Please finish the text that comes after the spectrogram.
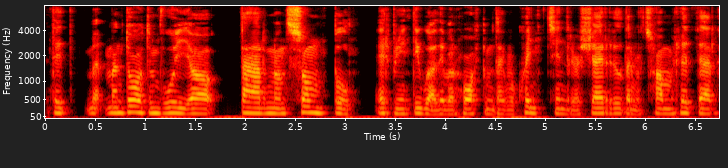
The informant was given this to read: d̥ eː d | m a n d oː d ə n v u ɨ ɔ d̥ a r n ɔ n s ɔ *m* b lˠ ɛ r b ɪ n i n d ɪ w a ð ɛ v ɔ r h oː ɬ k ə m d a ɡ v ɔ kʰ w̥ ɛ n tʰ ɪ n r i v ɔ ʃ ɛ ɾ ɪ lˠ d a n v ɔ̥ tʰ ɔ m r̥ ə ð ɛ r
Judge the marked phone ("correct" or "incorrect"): correct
